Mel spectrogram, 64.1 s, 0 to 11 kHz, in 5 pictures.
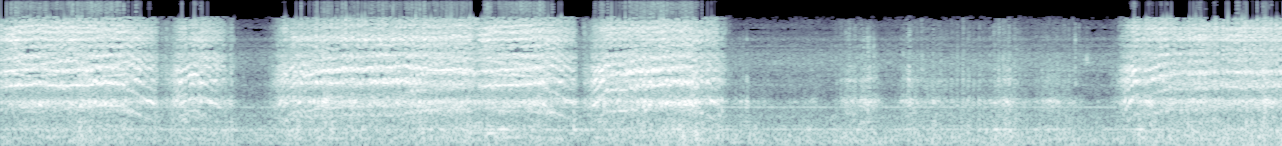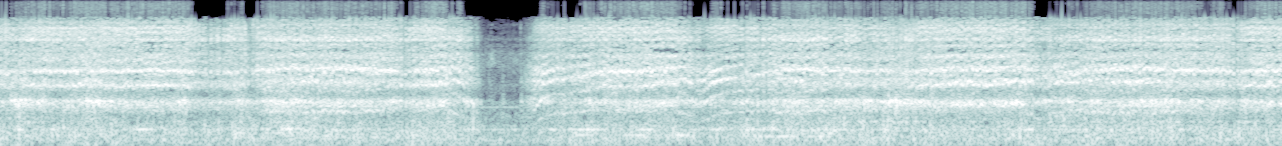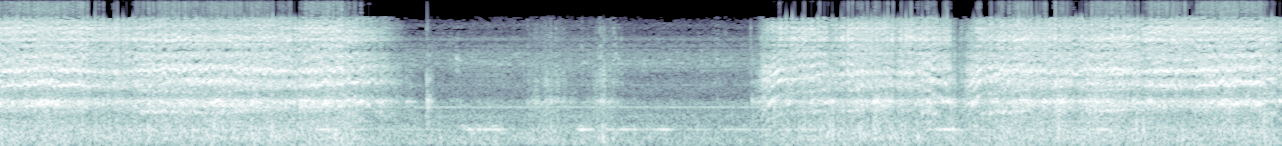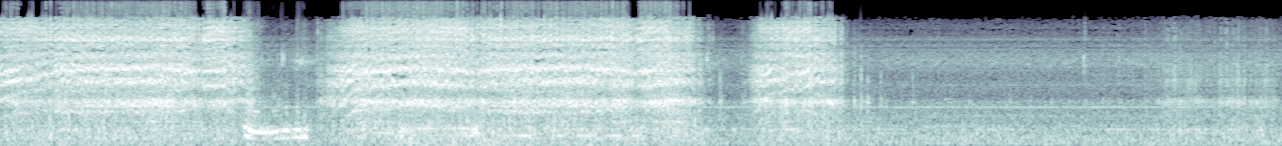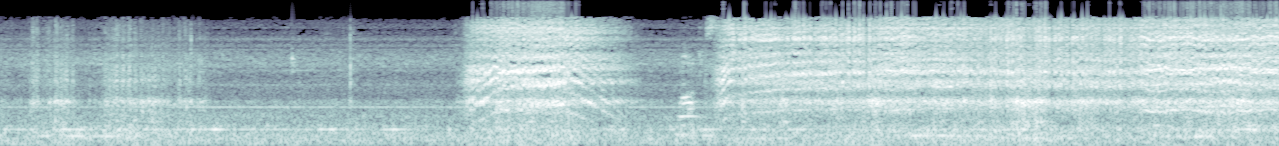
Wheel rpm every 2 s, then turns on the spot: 140, 100, 160, 80, 10, 60, 200, 200, 140, 140, 180, 180, 200, 200, 120, 10, 50, 140, 190, 180, 110, 170, 140, 50, 0, 20, 20, 10, 80, 130, 200, 200.
6-10 46-48 50-54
